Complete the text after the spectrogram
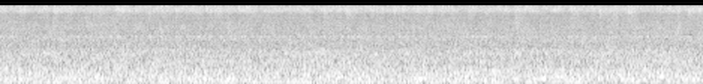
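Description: Water runs steadily from a hose into a bathtub.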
